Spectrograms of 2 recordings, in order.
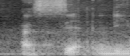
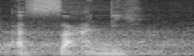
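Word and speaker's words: As-Sa'di: Sebagian para ulama ada yang bilang Abdurrahman Ass'di, ada lagi yang bilang Assa'di. Namun wallahualam ee yang masyhur kita di Indonesia ini kenalnya As'di ya. Namun kata sebagian masyaikh kita yang lebih tepat bacanya asi'di. Ass'di bukan Assa'di.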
